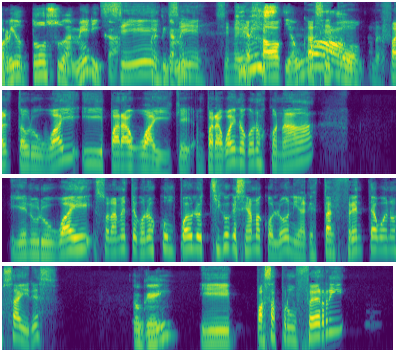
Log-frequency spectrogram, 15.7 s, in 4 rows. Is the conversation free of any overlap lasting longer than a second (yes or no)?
no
